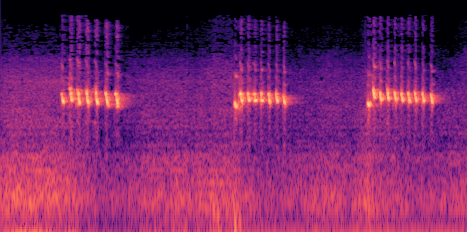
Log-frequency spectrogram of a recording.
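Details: Yellow-vented bulbul, a female calling the male for luring: three evenly spaced bursts of about eight rapid bubbly notes, roughly one and a half seconds apart.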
